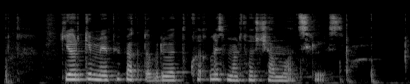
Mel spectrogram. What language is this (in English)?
Georgian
